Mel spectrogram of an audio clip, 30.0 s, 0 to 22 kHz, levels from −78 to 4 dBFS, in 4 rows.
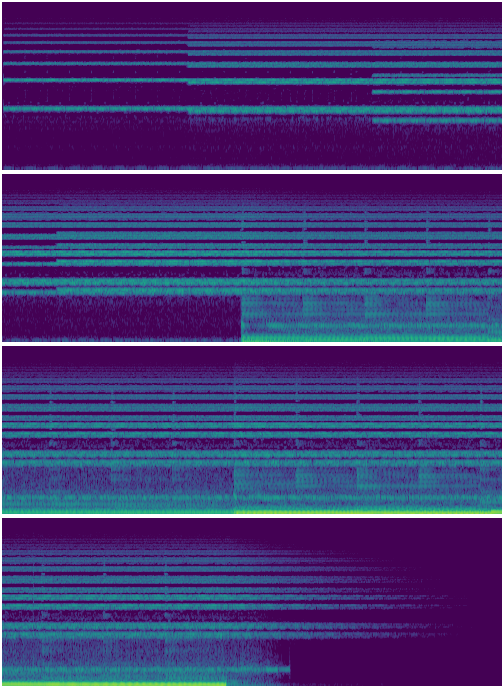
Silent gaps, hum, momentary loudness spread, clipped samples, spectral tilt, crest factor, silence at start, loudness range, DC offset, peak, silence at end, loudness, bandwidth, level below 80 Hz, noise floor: none; none; 11 LU; under 0.1%; -2.5 dB/octave; 12 dB; 0 s; 8 LU; under 0.1%; -6 dBFS; 2.95 s; -24 LUFS; 12 kHz; -20 dBFS; -78 dBFS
